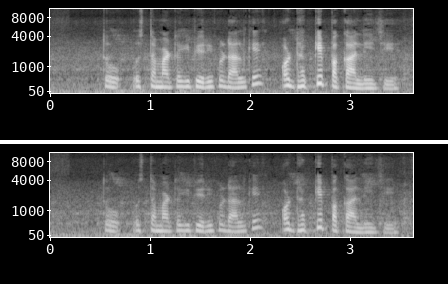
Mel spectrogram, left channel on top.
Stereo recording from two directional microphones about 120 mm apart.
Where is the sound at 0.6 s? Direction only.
5° left (ahead or behind).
